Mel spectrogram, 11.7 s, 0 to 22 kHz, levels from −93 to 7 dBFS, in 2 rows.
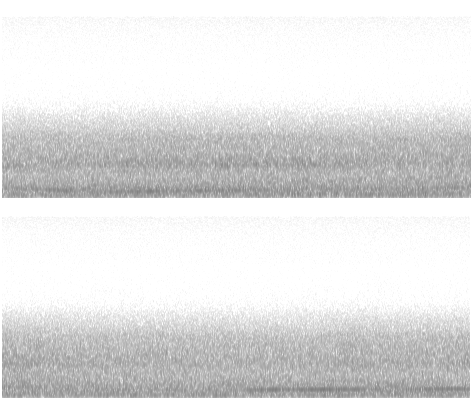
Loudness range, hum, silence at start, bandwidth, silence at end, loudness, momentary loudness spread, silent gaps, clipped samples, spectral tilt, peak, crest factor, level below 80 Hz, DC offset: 2 LU; none; 0 s; 16.5 kHz; 0 s; -49 LUFS; 3 LU; none; under 0.1%; -8 dB/octave; -34 dBFS; 14 dB; -60 dBFS; under 0.1%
